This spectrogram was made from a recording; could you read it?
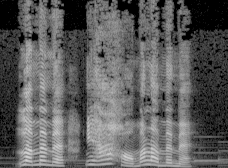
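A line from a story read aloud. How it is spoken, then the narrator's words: Loud shout. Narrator (Chinese): 大声喊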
